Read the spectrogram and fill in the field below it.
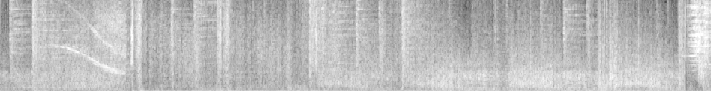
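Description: Bombardment and artillery fire in Kursk during the Russia-Ukraine war: loud, dense rumbling with repeated sharp blasts and cracks over a continuous heavy roar, close and intense, with no speech.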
